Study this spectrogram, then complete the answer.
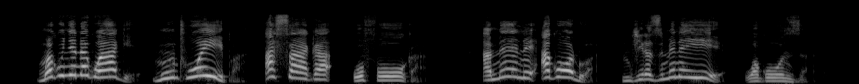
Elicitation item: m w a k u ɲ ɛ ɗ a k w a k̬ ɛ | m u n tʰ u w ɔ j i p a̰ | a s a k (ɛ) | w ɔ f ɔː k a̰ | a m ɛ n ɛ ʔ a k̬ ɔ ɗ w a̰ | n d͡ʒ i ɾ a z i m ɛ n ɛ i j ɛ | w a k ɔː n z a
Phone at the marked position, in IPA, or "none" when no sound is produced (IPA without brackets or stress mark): a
